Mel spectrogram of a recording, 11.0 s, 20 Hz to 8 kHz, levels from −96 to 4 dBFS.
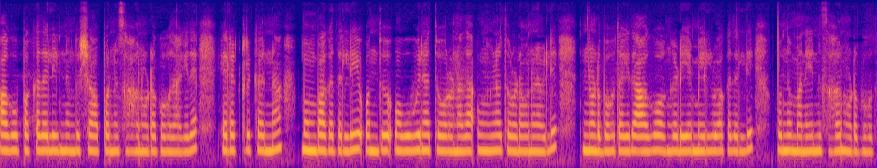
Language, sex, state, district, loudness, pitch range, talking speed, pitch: Kannada, female, Karnataka, Raichur, -18 LUFS, 225-235 Hz, 130 wpm, 230 Hz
